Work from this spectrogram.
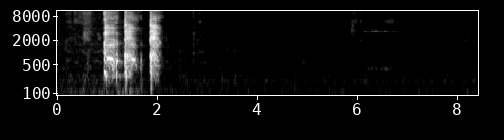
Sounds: Cough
